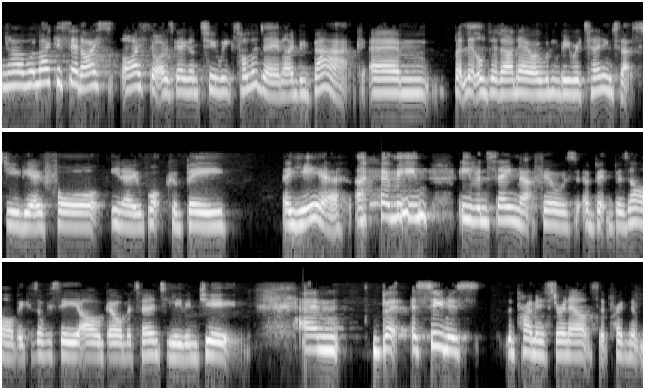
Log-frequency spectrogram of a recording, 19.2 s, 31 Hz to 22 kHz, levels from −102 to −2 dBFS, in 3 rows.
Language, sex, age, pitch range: English, female, 30-49, 160-205 Hz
